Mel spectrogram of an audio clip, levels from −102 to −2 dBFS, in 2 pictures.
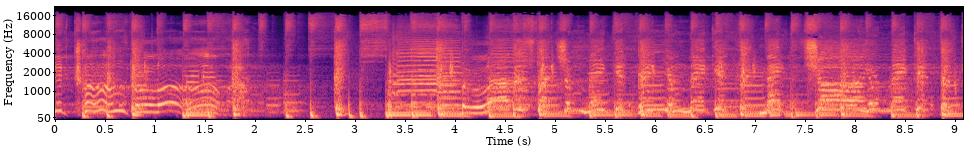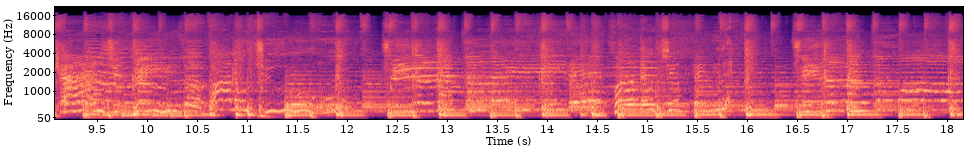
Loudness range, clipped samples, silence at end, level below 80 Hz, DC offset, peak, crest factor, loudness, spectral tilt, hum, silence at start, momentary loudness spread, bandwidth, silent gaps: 1 LU; under 0.1%; 0 s; -50 dBFS; under 0.1%; -2 dBFS; 14 dB; -16 LUFS; -5 dB/octave; none; 0 s; 4 LU; 18.5 kHz; none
